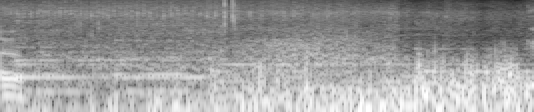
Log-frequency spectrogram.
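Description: Steady rumbling road and traffic noise while riding along a street, swelling after about a second.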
